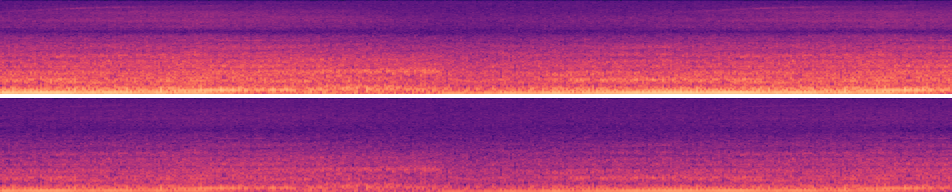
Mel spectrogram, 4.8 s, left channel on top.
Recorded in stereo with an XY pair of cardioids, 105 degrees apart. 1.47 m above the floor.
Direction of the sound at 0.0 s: 60° left.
